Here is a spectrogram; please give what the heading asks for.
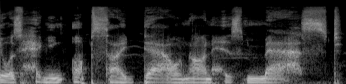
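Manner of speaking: low, slow, deliberate confession; secretive menacing admiral. Acted. Admiral privately revealing he killed a captain, low and menacing. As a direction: tell it low and unhurried, as a veiled threat. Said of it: "he whispers so only you hear".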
